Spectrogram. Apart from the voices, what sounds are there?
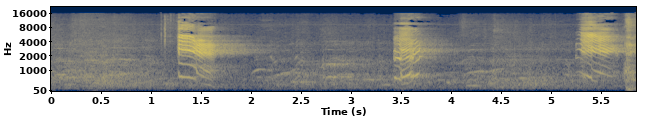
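seagull calling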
